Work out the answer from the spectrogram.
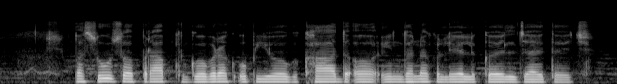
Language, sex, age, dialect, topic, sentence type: Maithili, male, 18-24, Southern/Standard, agriculture, statement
